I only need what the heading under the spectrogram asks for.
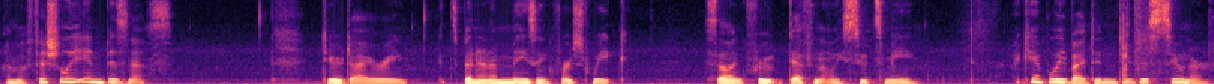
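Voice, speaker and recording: A woman reading humorous texts aloud in a soft, hushed ASMR style, slipping in and out of whispers, close to a desktop mic at home. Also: medium pitch, moderate pace. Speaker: ASMR reader. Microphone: close desktop USB mic.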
